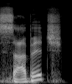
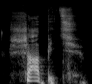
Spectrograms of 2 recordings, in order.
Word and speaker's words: Šapić: of work, a man whose name I believe is pronounced Alexander. Is it savage? Shabich. Yeah. Alexander Shappich.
